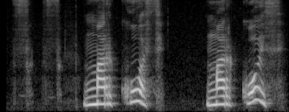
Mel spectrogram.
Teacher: Морковь. And voiced V will become unvoiced F. F, F. Морковь.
